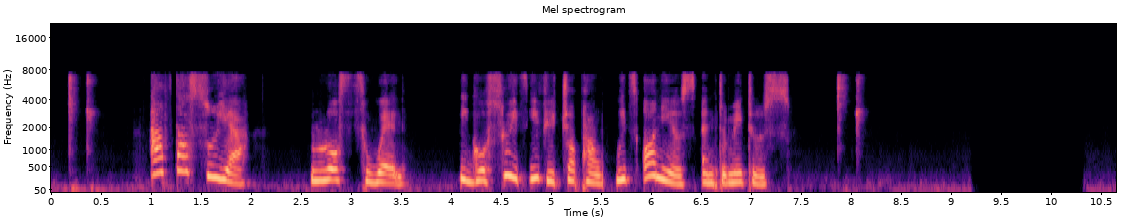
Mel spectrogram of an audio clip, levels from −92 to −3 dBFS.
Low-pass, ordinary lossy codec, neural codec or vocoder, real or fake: 7.2 kHz; MP3, 64 kbps; codec, 16 kHz, 4 kbps, FreqCodec, smaller model; fake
